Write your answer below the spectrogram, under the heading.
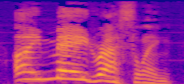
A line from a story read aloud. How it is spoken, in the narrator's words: Sinclair yells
